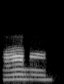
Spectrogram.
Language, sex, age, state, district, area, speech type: Tamil, female, 18-30, Tamil Nadu, Ariyalur, rural, conversation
